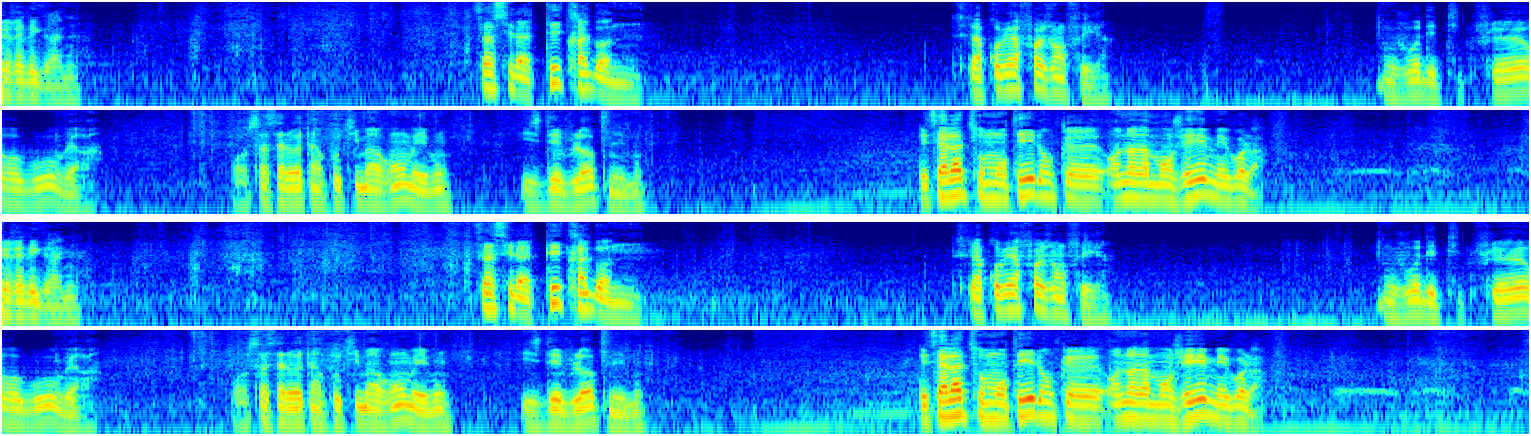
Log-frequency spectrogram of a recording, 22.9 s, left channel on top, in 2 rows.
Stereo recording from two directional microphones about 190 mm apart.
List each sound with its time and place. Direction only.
0.0 s speech: 15° left (ahead or behind)
3.9 s a man's voice: 20° left (ahead or behind)
7.2 s a man's voice: 20° left (ahead or behind)
10.2 s speech: 15° left (ahead or behind)
13.4 s a man's voice: 15° left (ahead or behind)
18.3 s a man's voice: 15° left (ahead or behind)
